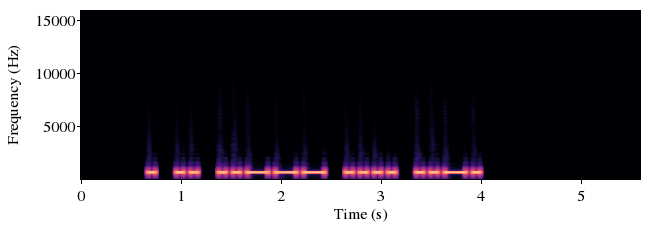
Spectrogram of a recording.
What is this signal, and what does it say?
Morse code, heard as a keyed tone, about 17 wpm, 700 Hz. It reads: EI2HF
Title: DXCC-100 Call Signs - 5 Characters - Repeated 2x - 17wpm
